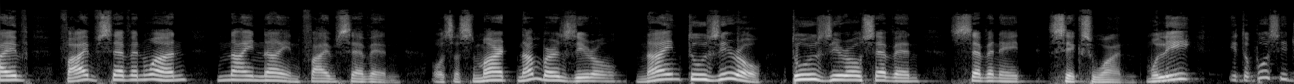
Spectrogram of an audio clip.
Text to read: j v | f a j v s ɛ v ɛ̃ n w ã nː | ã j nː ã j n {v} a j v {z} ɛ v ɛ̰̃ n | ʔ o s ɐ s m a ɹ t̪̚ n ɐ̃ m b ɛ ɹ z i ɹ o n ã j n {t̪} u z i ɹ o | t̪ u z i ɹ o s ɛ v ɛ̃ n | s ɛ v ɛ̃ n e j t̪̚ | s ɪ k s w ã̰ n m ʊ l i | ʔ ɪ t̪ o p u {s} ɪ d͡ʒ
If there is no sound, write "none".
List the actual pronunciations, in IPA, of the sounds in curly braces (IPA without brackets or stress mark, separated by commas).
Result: f, s, t̪, s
